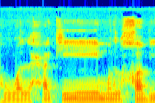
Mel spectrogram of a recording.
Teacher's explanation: ini adalah alif lam qamariyah, jelas, tidak boleh didengungkan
